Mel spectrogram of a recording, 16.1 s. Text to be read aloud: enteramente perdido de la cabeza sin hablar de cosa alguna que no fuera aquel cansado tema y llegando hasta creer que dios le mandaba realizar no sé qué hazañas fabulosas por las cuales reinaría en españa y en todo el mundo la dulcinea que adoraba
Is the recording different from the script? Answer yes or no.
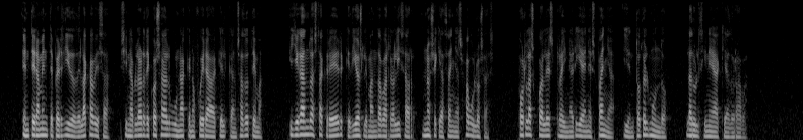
no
